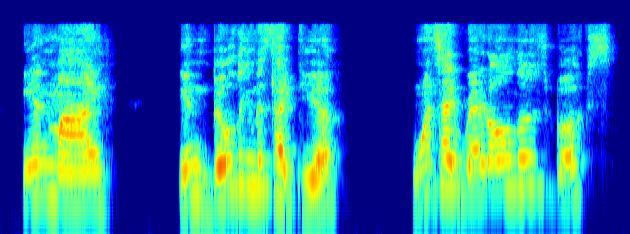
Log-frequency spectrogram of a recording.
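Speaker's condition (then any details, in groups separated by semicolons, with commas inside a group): Cerebral palsy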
